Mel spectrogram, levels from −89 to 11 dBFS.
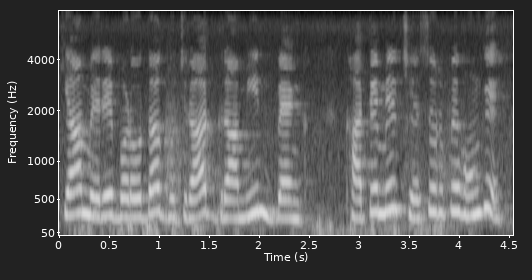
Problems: background sounds at intervals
